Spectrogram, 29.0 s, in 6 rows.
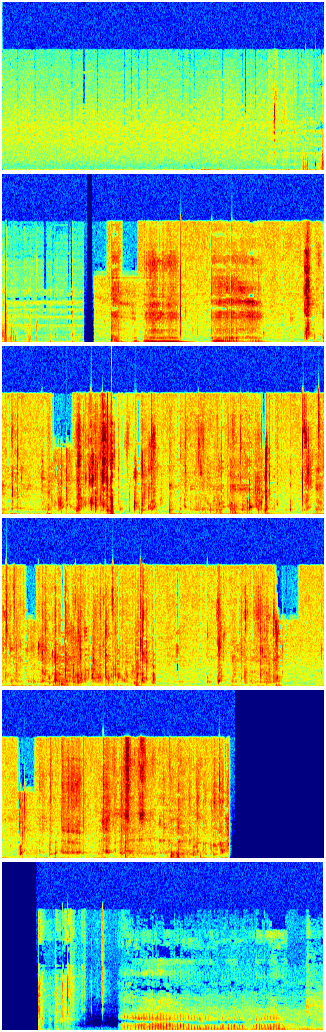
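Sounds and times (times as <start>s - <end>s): dog crunching fruit: 6.5s - 22.8s.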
